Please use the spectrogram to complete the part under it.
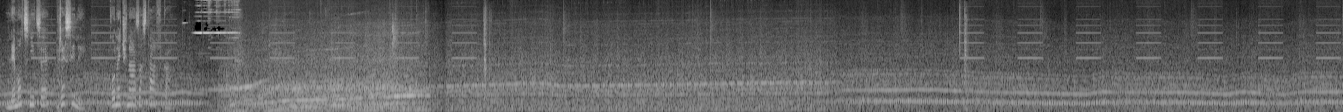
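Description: A bus engine hums steadily and changes pitch as the bus drives.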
